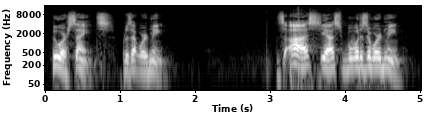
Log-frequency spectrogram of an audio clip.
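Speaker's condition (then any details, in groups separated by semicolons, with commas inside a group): No condition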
